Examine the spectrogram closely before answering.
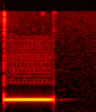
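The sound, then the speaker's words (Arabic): A phone line tone after a dropped call: a single steady mid-pitched beep of about half a second, clean and alone, then a faint trailing residue. “عبد الرحمن انقطع الاتصال”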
